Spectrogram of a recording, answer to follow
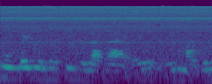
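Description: Quiet, indistinct speech from someone away from the microphones, over a steady background hiss.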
